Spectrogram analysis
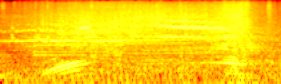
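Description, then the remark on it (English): A car's tires screech and skid in two sharp, rising squeals over a steady engine roar, with no voices, as the vehicle swerves hard out of the opposite carriageway, clear of a truck crossing the junction ahead, and back onto the right side. “She manages to swerve clear and back onto the right side.”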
